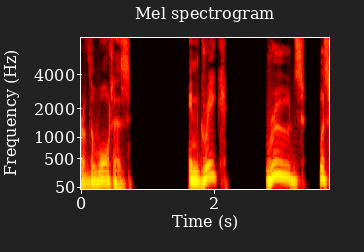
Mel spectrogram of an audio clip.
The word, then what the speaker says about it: rwd: The late Egyptian word rwd pronounced like rude or ruds meant shore.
